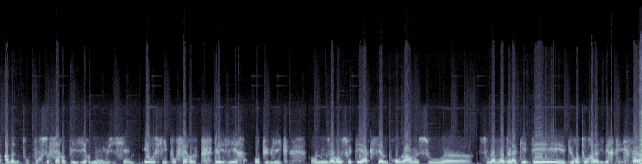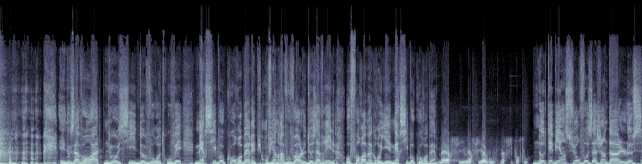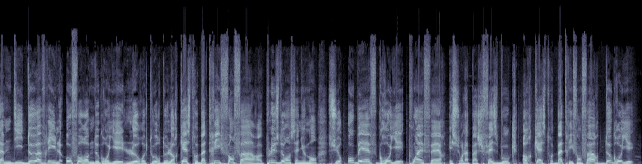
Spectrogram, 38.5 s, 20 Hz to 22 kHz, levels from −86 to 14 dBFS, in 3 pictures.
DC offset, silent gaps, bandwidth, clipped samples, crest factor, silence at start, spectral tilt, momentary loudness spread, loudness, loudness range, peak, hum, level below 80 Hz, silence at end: under 0.1%; none; 18 kHz; 0.2%; 10 dB; 0 s; -4.5 dB/octave; 8 LU; -11 LUFS; 4 LU; 0 dBFS; none; -26 dBFS; 0.2 s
